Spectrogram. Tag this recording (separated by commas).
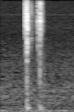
Typing, Domestic sounds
